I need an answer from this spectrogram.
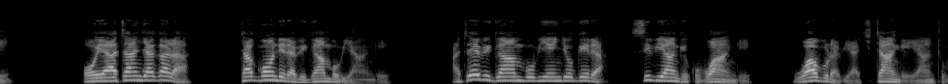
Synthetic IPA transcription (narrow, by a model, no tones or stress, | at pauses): ojataːɲɟaɡala | taɡo̞ːnde̞ɾaβiɡaːmbo̞βja̰ːŋɡe̞̰ | ate̞ːβiɡaːmboβje̞ːɲɟo̞ɡe̞ɾa̰ | siβjaːŋɡe̞kuβwaːŋɡe̞̰ | waβula̰βja̰ːci̥taːŋɡe̞̰ːja̰ːntum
